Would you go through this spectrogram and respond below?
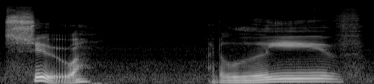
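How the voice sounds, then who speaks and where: A man's voice: medium pitch, lively intonation, drawn-out words, a little mellow, a little hiss or hum. A man chatting casually with stream viewers and a co-host in an easygoing, informal, joking way. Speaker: live-stream roleplay player.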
